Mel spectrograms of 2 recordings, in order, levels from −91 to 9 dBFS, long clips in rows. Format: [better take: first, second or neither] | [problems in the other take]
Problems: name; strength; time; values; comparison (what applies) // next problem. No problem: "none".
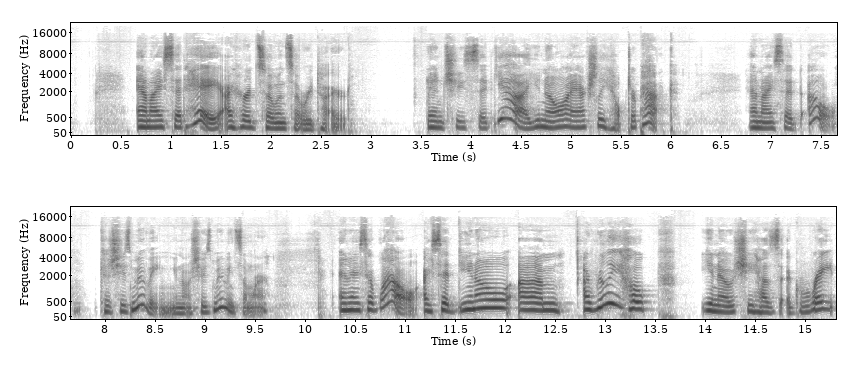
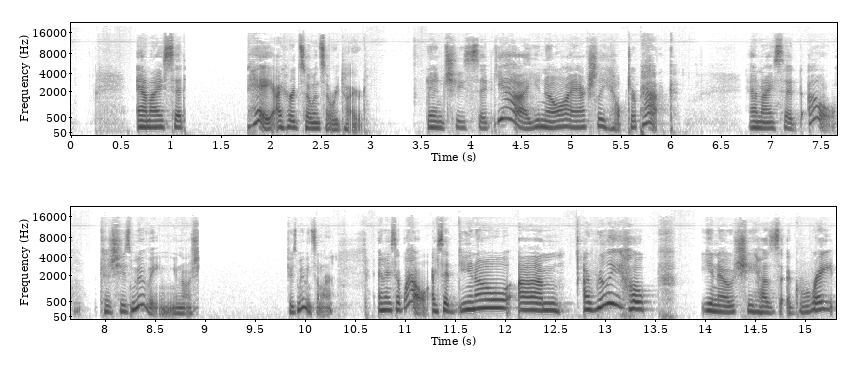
first | audio freezing; at 1 s for 0.5 s and at 9 s for 1 s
